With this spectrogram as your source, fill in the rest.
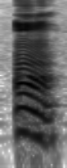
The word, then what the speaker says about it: on: On. You don't actually go to the N.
